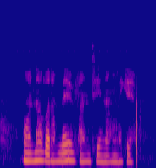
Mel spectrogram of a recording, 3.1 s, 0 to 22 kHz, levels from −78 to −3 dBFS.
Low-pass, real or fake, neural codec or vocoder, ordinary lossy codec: 7.2 kHz; fake; vocoder, 44.1 kHz, 128 mel bands every 256 samples, BigVGAN v2; AAC, 48 kbps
